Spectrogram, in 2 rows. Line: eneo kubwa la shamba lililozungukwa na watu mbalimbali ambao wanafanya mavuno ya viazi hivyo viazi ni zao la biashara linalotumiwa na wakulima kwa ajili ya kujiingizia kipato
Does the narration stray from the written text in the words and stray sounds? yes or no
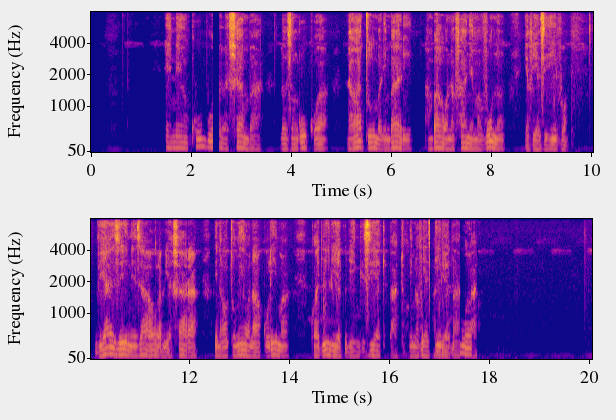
yes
